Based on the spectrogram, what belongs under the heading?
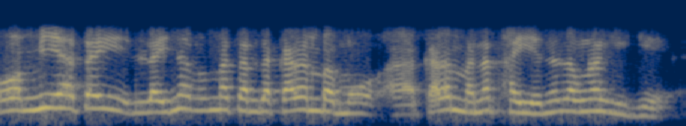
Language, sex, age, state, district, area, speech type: Manipuri, female, 60+, Manipur, Kangpokpi, urban, conversation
